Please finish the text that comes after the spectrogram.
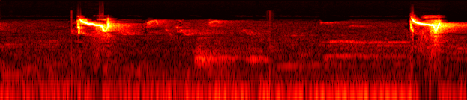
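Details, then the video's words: Hill prinia, an original call used as a lure for bird trapping: two loud, sharply downslurred whistled notes, high then dropping, about two seconds apart, over a quiet background. "Suara Asli Ciblek gunung untuk pikat"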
